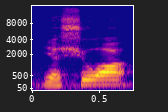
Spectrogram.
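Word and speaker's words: ישוע: in aramaic the only difference is is it pronounced yeshua like that there's a minor difference in how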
